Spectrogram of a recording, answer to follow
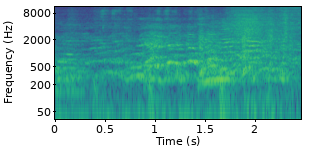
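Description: Indistinct background chatter of several voices, moderately loud and wavering.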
